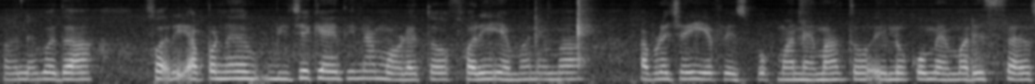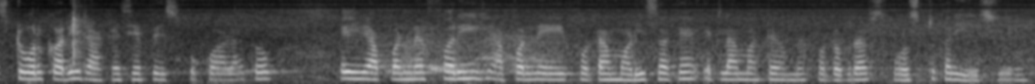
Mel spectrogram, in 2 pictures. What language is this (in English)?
Gujarati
